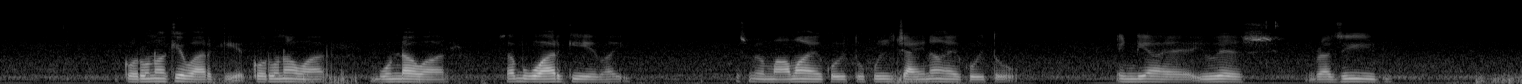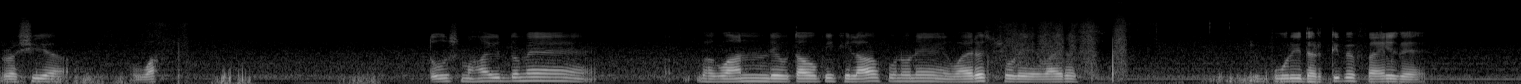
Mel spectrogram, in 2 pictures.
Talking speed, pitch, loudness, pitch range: 90 wpm, 130 Hz, -28 LUFS, 120-140 Hz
